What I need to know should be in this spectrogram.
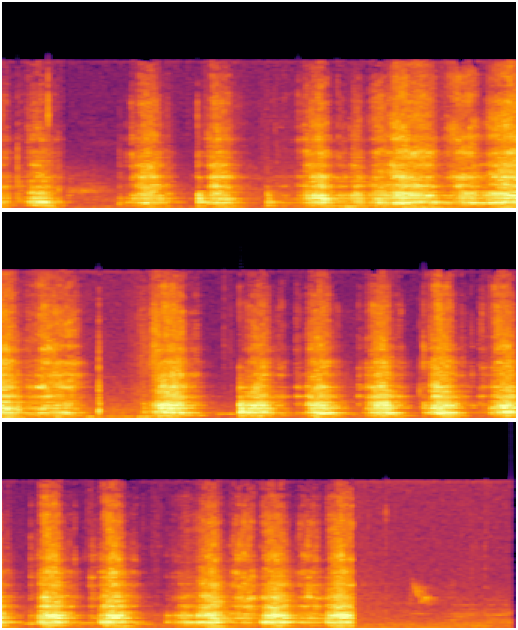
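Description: A metal tool scrapes stone in quick, rhythmic, squeaky strokes.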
